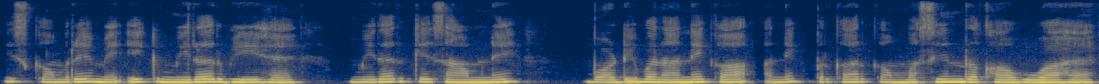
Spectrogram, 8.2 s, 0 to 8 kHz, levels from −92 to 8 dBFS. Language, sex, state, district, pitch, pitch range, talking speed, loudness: Hindi, female, Jharkhand, Palamu, 235 Hz, 225-250 Hz, 145 wpm, -13 LUFS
